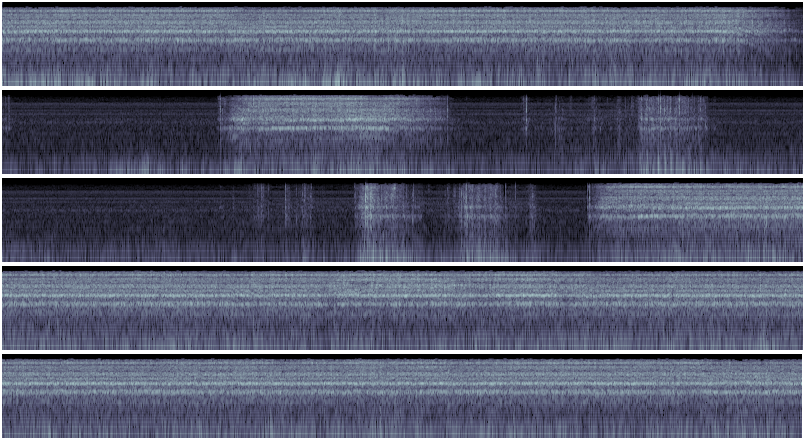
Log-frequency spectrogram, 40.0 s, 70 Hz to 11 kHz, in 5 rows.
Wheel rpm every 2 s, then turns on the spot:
160, 160, 160, 120, 0, 100, 10, 10, 0, 10, 20, 130, 160, 160, 160, 160, 160, 160, 160, 160.
14-16 18-22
